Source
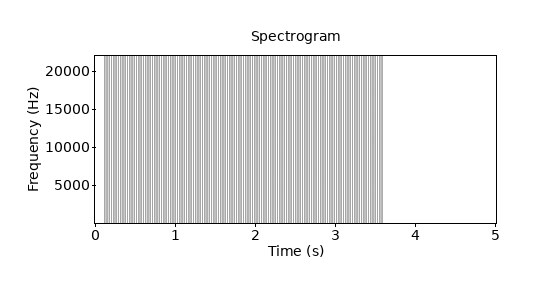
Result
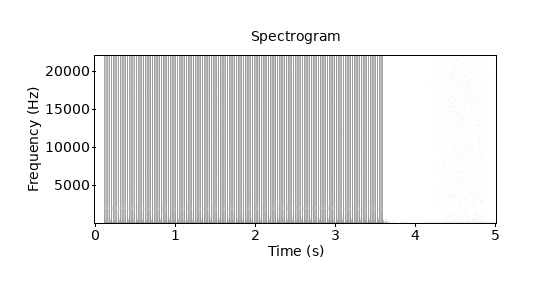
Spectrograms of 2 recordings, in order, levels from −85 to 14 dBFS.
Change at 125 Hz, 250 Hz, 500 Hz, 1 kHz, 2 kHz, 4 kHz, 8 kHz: +11.5 dB, +7.5 dB, +4.5 dB, +3.5 dB, +2.0 dB, +3.0 dB, +3.0 dB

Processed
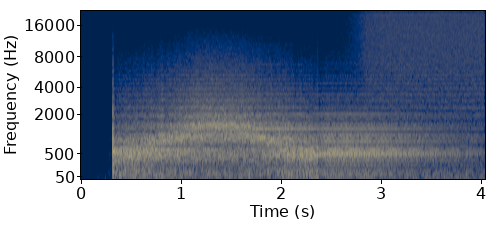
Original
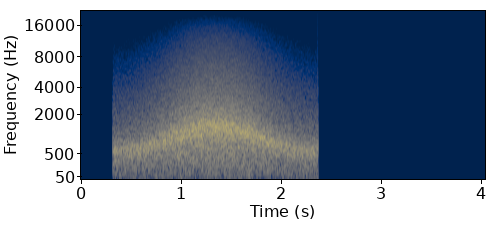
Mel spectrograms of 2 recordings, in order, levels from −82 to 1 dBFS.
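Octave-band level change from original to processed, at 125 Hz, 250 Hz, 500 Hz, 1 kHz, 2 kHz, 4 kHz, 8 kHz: +3.0 dB, -1.5 dB, +1.0 dB, -7.0 dB, -8.5 dB, -8.0 dB, -3.5 dB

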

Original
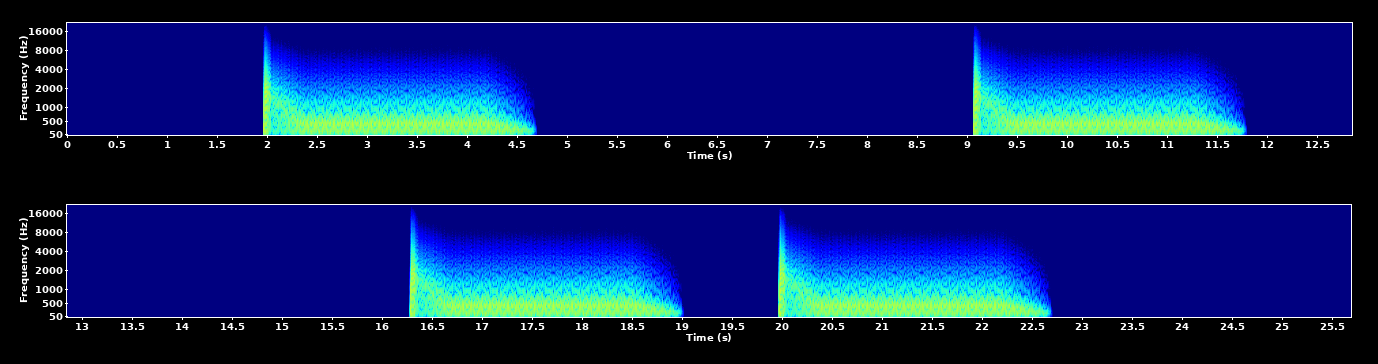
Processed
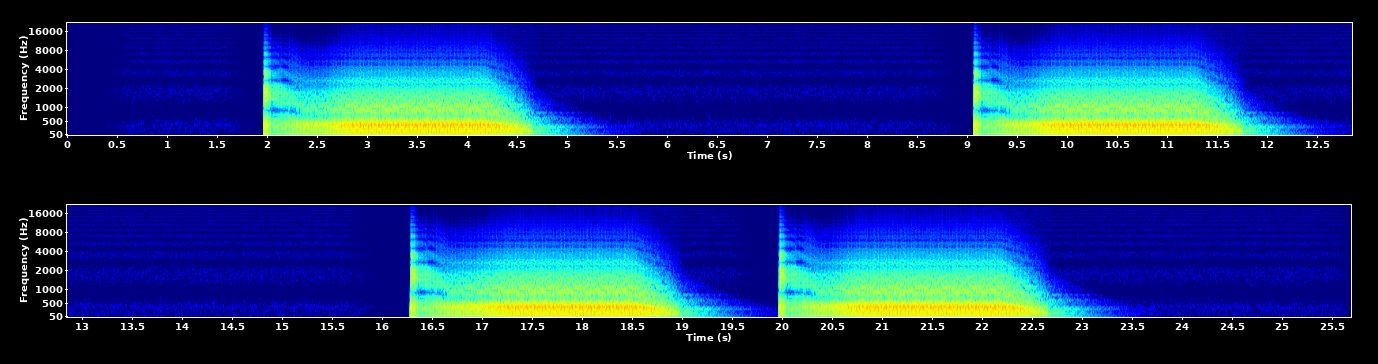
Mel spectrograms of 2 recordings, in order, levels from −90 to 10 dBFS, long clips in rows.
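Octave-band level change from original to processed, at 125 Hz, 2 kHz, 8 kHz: +12.5 dB, +6.5 dB, no reading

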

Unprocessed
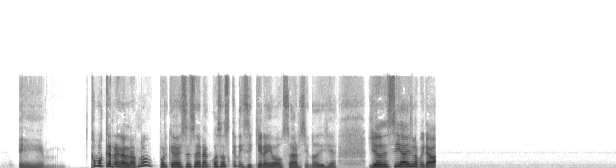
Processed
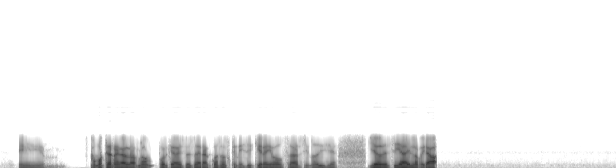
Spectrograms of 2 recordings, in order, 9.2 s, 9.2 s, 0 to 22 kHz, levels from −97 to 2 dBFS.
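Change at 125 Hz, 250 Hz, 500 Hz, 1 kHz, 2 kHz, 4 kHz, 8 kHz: no reading, -4.0 dB, -3.0 dB, -2.5 dB, -4.0 dB, -9.0 dB, under -40 dB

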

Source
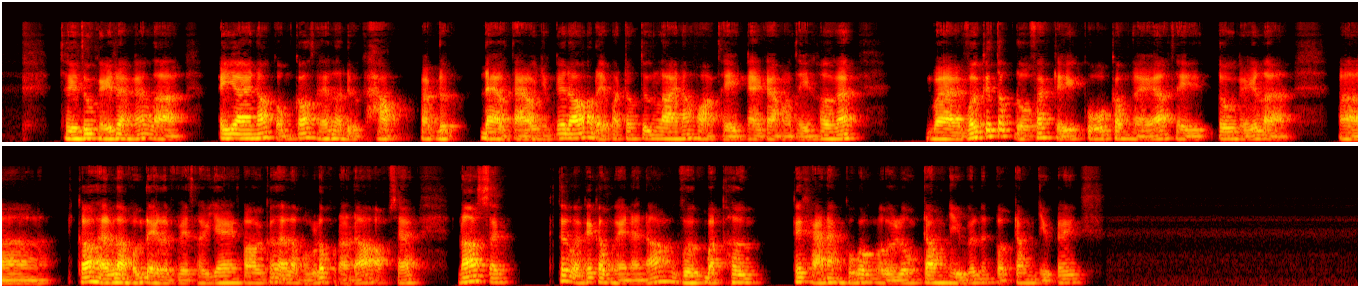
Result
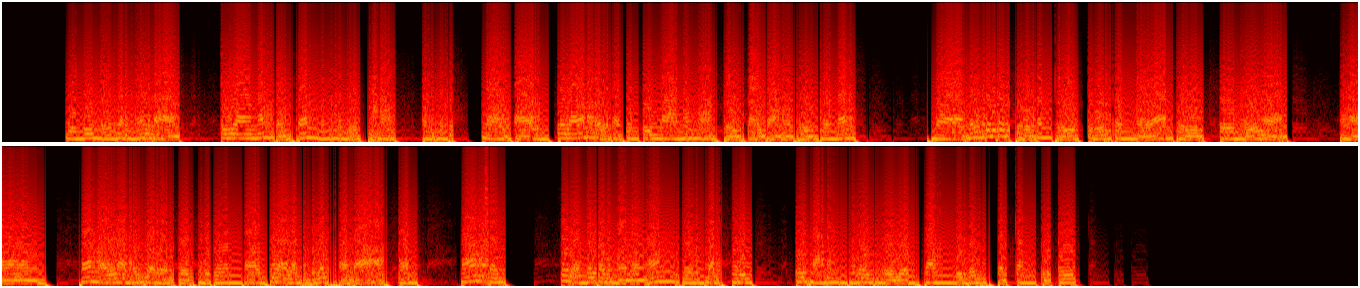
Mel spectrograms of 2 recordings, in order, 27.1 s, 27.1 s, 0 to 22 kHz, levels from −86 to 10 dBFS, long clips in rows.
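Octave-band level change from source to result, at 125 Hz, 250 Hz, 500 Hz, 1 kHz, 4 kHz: -3.0 dB, -5.5 dB, -10.5 dB, -10.0 dB, +2.5 dB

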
